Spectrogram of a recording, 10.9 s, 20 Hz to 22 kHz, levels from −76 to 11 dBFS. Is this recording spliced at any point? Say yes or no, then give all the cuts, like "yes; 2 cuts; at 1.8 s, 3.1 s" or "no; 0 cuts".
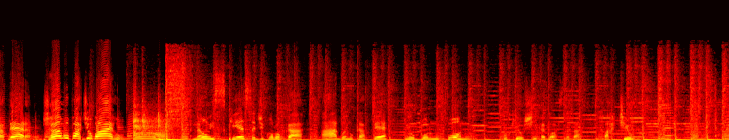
yes; 1 cut; at 2.0 s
